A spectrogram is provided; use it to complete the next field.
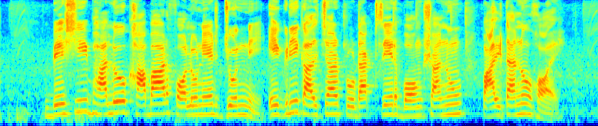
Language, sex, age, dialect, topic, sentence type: Bengali, male, 46-50, Standard Colloquial, agriculture, statement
